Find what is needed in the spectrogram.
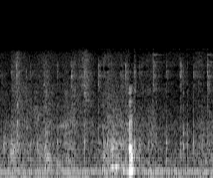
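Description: Faint, scattered clicks and taps of a computer keyboard and mouse over a low steady hum, with one short spoken word about two and a half seconds in.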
